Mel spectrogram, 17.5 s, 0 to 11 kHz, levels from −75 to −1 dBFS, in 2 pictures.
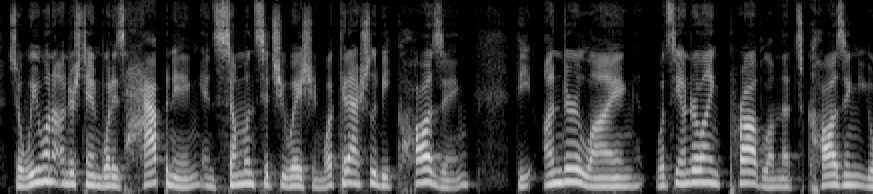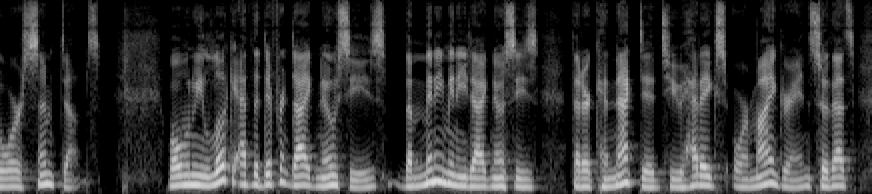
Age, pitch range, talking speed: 20-39, 140-170 Hz, 160 wpm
